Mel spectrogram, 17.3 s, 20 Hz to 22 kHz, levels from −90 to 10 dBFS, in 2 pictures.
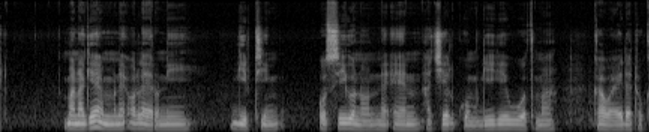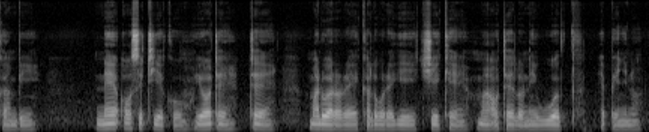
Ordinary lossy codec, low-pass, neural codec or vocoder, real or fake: none; none; none; real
